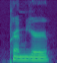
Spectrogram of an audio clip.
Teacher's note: The first part is strong. The second part is soft and light.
